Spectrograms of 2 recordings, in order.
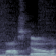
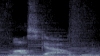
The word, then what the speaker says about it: Moscow: Russia not not Russia this is Moscow Moscow Idaho so Moscow not Moscow although when you're there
